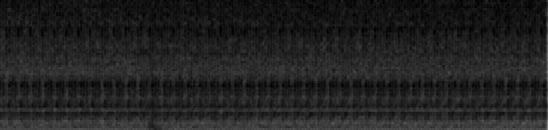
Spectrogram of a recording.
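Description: Petrol engine idling with a light, uneven tapping under a steady hiss, plus an occasional sharper knock; knock at idle.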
